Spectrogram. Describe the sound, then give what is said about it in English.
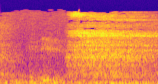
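A deep breath drawn in during a calming exercise, a soft, airy rush that swells partway through and then holds steady, with no talking. “Everybody take a deep breath in.”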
